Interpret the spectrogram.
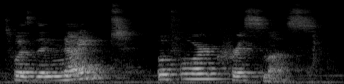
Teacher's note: Christmas is also a noun, so important. So we want to go up in our pitch here.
